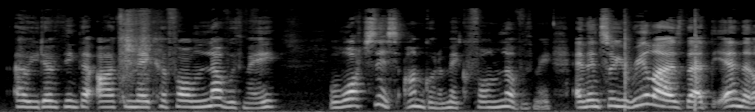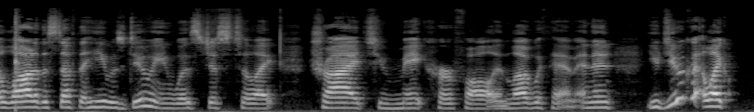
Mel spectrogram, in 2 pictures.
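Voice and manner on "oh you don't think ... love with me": imitated British accent. Retelling what a film character says: imitating a British accent. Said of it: "British accent".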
